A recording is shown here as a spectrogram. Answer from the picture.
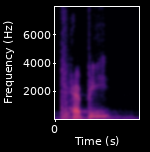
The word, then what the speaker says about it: kepi: Remember the French general staff would stand up in the battle with their white glove and their red hat, which I found out I was pronouncing wrong. It's, what did I say, kepi? I don't know how I said it, but it's kepi.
